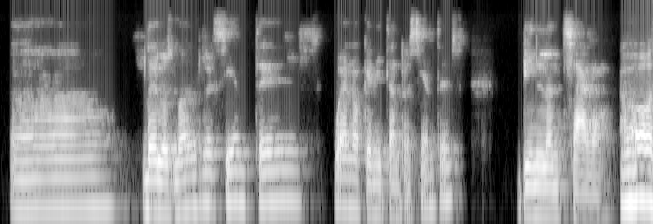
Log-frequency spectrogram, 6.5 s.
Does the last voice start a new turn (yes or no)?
yes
